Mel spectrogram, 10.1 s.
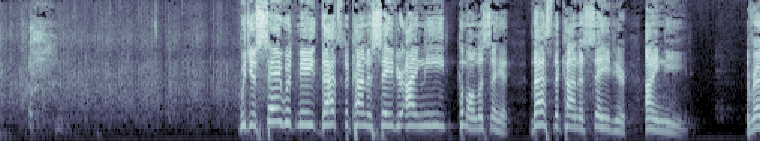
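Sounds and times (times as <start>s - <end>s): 
audience clapping hands: 0.0s - 5.2s
speech: 3.2s - 9.2s, 10.0s - 10.1s.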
